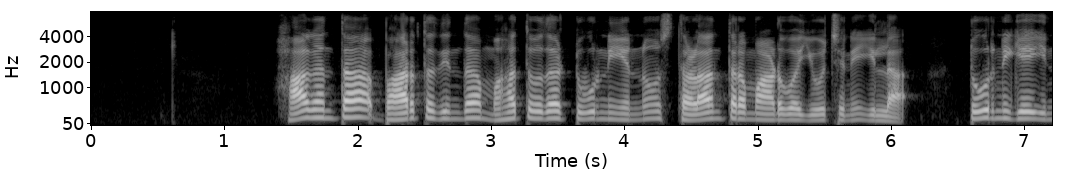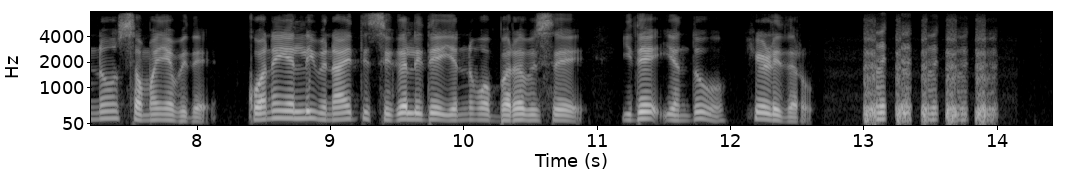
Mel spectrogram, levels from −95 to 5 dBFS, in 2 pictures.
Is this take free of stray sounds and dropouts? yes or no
no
